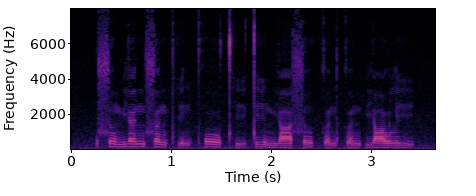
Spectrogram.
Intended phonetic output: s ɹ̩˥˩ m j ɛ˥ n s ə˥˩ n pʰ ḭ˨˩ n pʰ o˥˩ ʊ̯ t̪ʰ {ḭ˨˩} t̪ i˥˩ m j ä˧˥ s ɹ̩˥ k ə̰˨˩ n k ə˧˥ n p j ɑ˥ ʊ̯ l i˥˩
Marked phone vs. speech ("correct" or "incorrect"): correct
